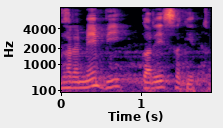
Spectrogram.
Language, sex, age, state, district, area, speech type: Sindhi, female, 45-60, Rajasthan, Ajmer, urban, spontaneous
